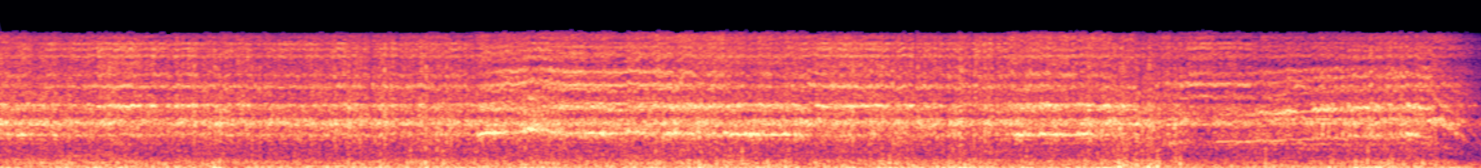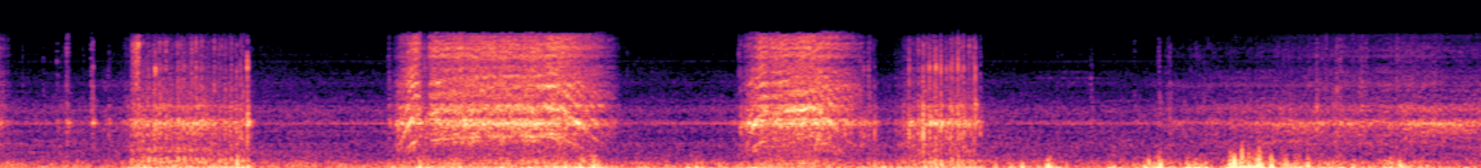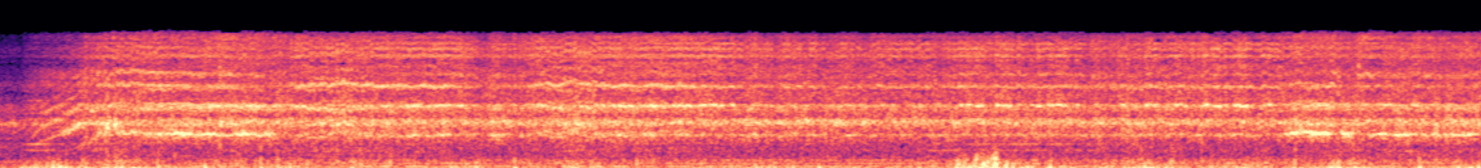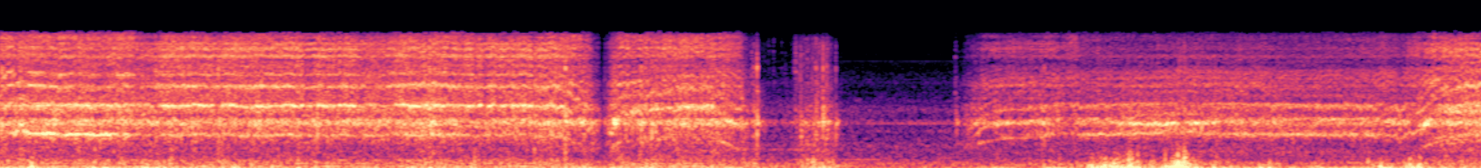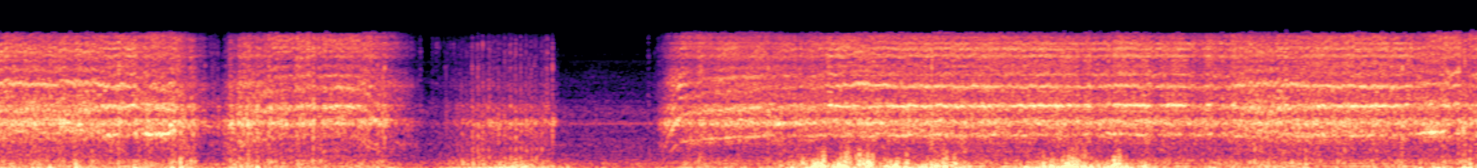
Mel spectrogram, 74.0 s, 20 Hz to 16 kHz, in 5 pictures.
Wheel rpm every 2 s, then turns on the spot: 200, 200, 200, 200, 200, 190, 160, 30, 20, 90, 50, 60, 10, 30, 50, 160, 200, 200, 200, 200, 200, 200, 200, 200, 190, 120, 20, 80, 100, 150, 140, 90, 30, 170, 200, 200, 200.
16-18 20-24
